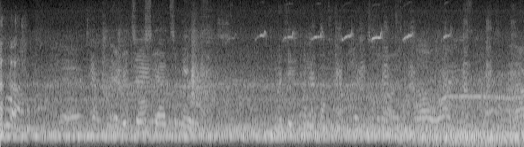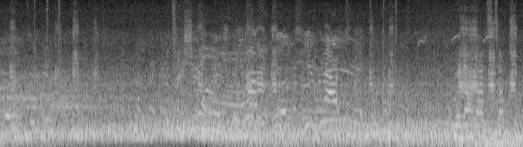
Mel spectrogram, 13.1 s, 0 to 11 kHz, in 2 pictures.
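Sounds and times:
people laughing: 0.0s - 0.5s, 8.9s - 11.6s
people talking: 0.0s - 7.6s, 8.2s - 13.0s
duck quacking: 3.5s - 7.9s, 9.0s - 11.6s, 12.2s - 13.0s.

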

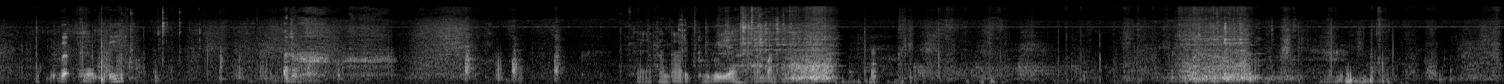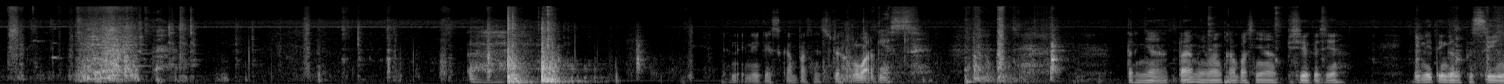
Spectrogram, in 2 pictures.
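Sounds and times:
scraping and clatter of parts: 4.5s - 19.1s.

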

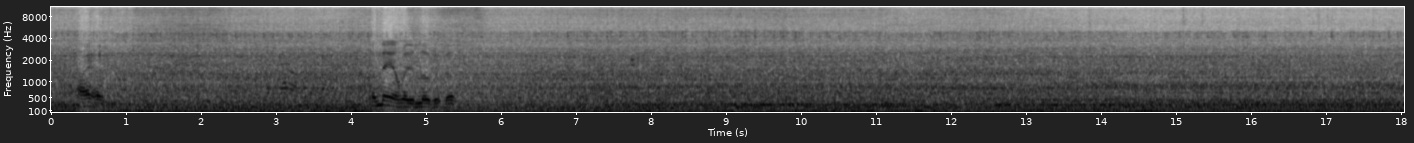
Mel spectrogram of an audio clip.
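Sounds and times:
heavy diesel engine idling: 0.0s - 18.0s.

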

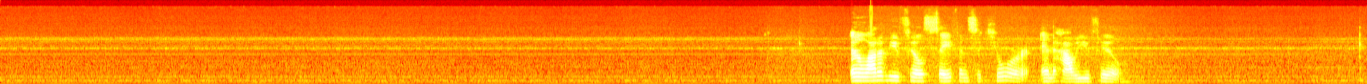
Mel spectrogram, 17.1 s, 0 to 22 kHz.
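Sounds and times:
faint steady hums: 0.0s - 17.0s.

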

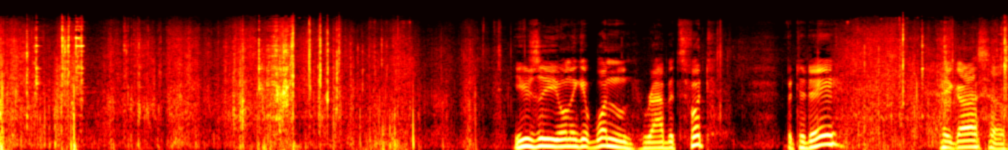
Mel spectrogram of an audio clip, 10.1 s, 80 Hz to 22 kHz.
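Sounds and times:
snow crunching and scraping: 0.0s - 5.5s, 8.2s - 10.0s
metal trap chain clinking: 9.0s - 10.0s.

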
